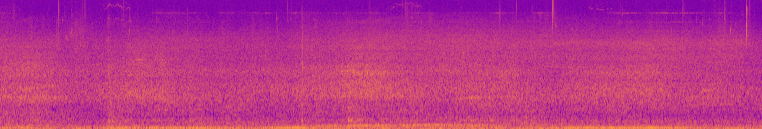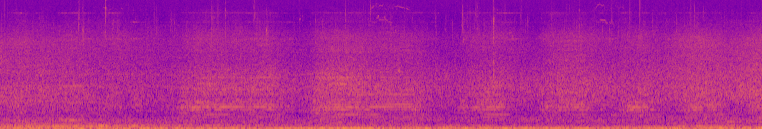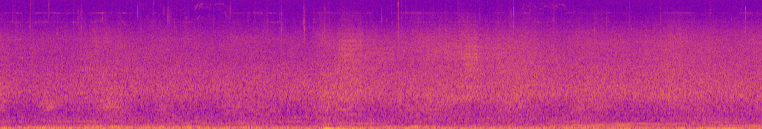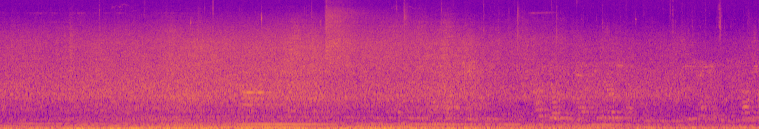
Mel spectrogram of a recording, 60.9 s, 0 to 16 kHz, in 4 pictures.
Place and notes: Zürich West, Schweiz - Brücken am Toni-Areal
Brücken am Toni-Areal, Zürich West
Zürich, Switzerland, 31 December 2014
